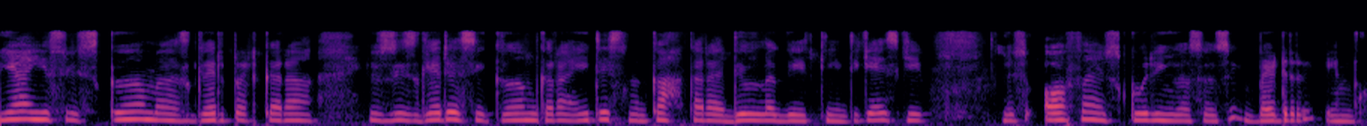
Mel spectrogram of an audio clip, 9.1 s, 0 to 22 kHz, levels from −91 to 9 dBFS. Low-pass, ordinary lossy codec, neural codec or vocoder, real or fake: none; none; codec, 16 kHz, 4 kbps, X-Codec, HuBERT features, trained on general audio; fake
